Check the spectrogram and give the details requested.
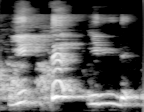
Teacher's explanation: மேல்வாய் பல்லின் அடி நாக்கின் நுனி பொருந்துவதால்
